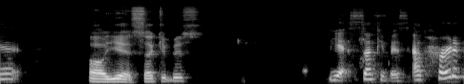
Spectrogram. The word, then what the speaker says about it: succubus: Oh yeah, succubus.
